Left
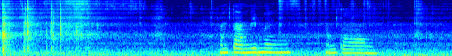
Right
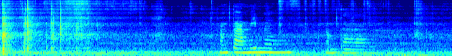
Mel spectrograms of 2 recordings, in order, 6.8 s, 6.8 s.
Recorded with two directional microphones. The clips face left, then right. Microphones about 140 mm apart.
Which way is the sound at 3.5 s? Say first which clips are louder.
Left 4 dB; 45° left (ahead or behind).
